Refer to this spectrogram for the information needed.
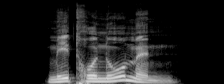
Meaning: dative plural of Metronom
- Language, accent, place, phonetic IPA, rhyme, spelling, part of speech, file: German, Germany, Berlin, [metʁoˈnoːmən], -oːmən, Metronomen, noun, De-Metronomen.ogg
